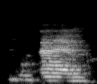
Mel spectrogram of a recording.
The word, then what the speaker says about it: Seamus: Seamus?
